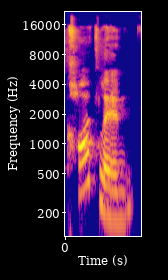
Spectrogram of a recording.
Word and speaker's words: Kotlin: Stress is on the first syllable, and it is also, just like Java, named after an island. So you pronounce it as Kotlin.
